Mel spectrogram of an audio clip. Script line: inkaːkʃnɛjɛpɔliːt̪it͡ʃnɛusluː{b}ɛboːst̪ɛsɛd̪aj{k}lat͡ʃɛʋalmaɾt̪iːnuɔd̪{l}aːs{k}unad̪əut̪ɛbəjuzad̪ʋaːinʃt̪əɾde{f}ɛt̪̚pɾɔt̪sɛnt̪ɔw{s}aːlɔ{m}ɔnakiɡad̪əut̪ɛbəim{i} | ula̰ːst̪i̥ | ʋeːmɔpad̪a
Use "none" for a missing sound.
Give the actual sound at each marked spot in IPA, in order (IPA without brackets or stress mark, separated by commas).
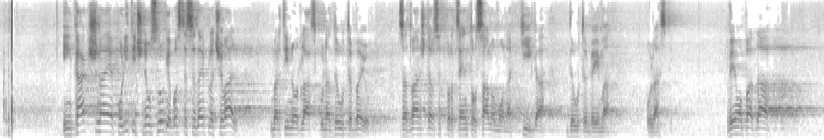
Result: ɡ, p, l, k, s, s, m, a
